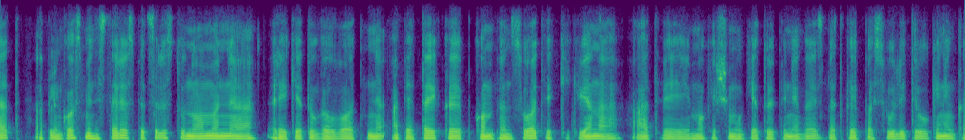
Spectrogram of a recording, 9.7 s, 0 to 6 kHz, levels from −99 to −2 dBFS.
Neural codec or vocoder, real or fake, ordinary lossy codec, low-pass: none; real; Opus, 16 kbps; 5.4 kHz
